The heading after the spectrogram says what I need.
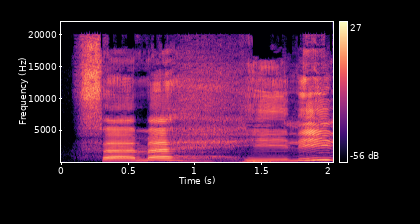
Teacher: Donc on donne au lam ici son temps de bayniyah, écoulement partiel du son.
